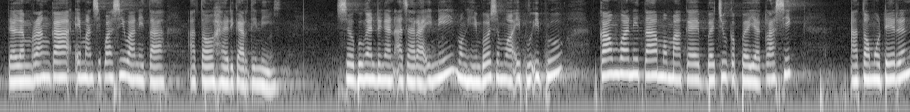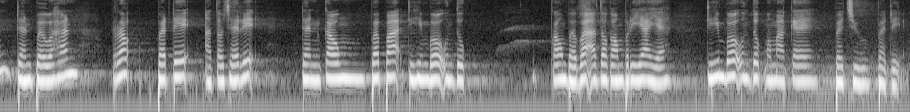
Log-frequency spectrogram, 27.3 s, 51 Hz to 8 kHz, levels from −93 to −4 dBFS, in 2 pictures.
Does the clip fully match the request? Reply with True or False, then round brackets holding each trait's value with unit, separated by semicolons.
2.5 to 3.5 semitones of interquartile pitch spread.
True (2.8 semitones)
